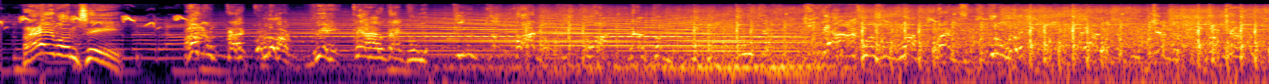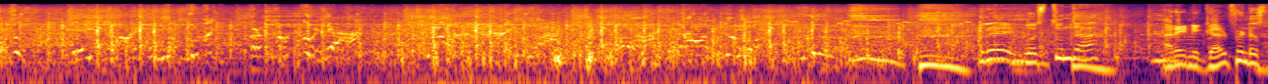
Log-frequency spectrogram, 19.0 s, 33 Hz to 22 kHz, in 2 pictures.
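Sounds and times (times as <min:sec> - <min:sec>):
overlapping voices: 0:00.0 - 0:18.6.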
